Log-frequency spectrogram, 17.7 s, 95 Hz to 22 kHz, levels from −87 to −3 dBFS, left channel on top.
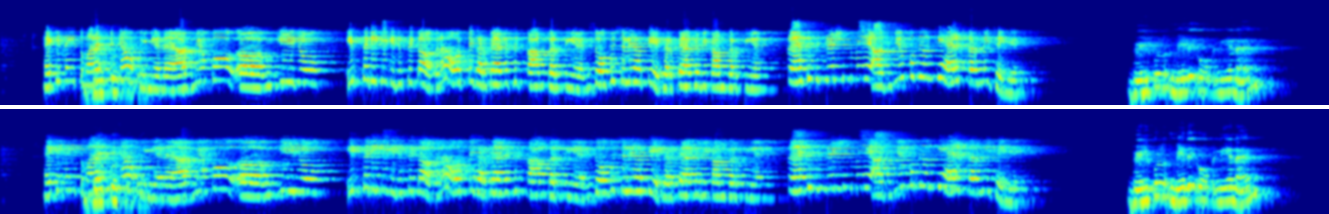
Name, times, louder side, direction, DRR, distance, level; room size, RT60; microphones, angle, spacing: voice 1, 0.6-4.2 4.6-10.1 10.5-13.6, left 5 dB, 80° left, 6 dB, 0.8 m, -31 dB
voice 2, 1.2-1.9 15.0-17.0, right 3 dB, 60° right, 5 dB, 0.7 m, -38 dB
8.0 x 4.4 x 4.0 m, 0.92 s
head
